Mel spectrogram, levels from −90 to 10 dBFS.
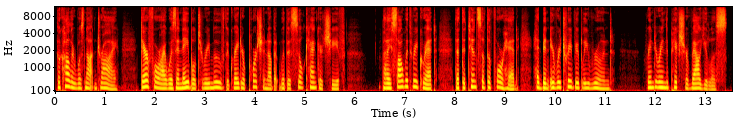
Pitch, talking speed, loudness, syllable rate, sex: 190 Hz, 175 wpm, -20 LUFS, 6.0 syllables/s, female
